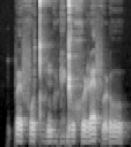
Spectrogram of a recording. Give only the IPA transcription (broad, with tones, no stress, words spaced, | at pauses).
pø˧˩fʊ˧˩ tʷɛ̤˧˩mṳ˧˩ɽe̤˧˩ɖu˧˩ xʷe˧˩ɭɛ˥˨fṵ˧˩ɽu˧˩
